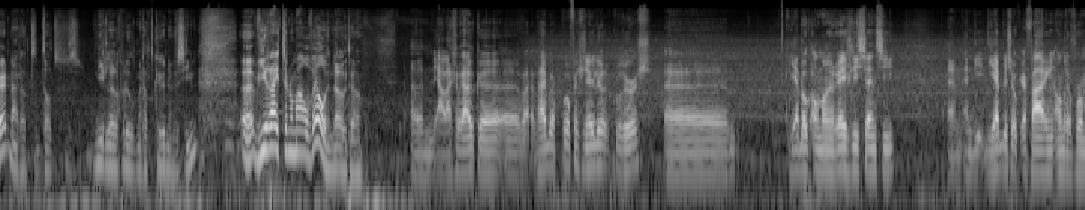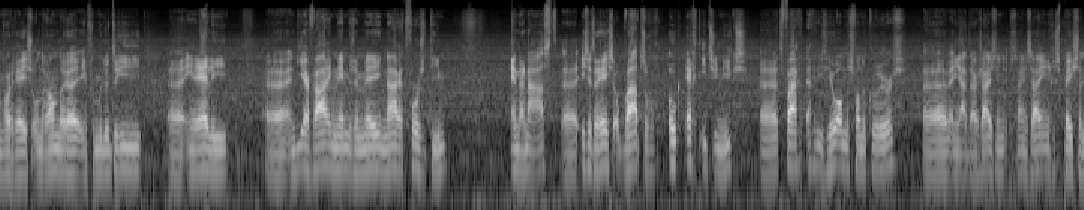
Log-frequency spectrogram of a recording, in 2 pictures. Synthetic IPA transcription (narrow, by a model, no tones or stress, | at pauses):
ɛɹtnawdɑtdɑtɪsnitløləχbədulˠt̚maːɹdɑtkɵnənʋəzin | əʋirɛjtəɹnɔɹmaːlˠʋɛlˠɪndəowtow | əja̰ːʋɛjχəbrœɥkə̰ʋəɦɛbəprowfɛʃonejləkurøːɹs | ʔ | diɦɛbənowkɑləmaːlˠɦənrejslisɛnsi | ʔɛ̰ndidiɦɛbəndɵsowkɛɹvaːrɪŋɪnʔɑndərəvɔɹmvɑnrejsɔndərɑndəɾəɪnfɔɹmylədri | ʔɪnrɛli | ɛ̰ndiɛɹvaːrɪŋnejmənzəmejnaːɹɦətfʊɹsətim | ɛndaːɹnaːstɪsətrejsɔpʋaːtəɹsχowkɛχtitsyniks | ətfraːχtɛχləkitsɦɪːlˠɑndəɹsfɑndəkuːrøːɹs | ɛnjaːdaːɹzɛjəz̥ɛjnzɛjɪnχəspeʃal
